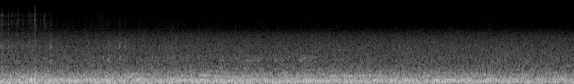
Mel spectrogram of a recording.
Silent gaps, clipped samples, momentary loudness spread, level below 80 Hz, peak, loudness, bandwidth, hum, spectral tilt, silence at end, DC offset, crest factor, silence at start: none; under 0.1%; 2 LU; -30 dBFS; -6 dBFS; -22 LUFS; 15.5 kHz; none; -8.5 dB/octave; 0 s; under 0.1%; 14 dB; 0 s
